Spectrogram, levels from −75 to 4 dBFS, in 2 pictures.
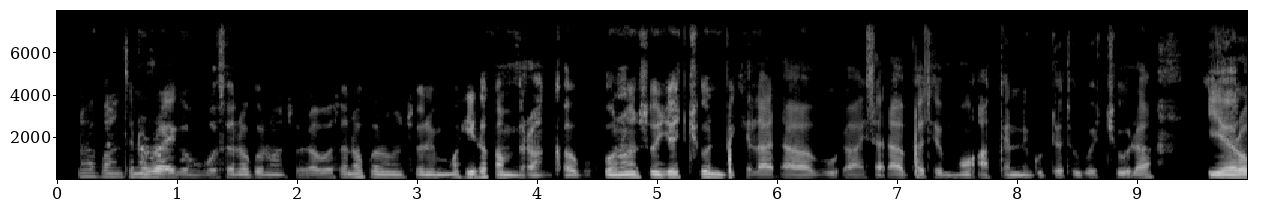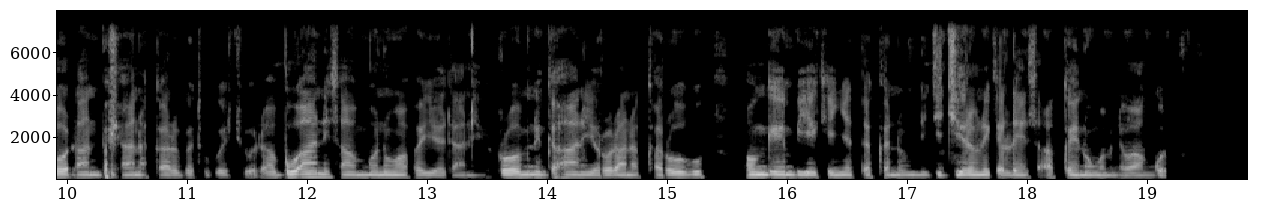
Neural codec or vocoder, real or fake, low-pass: codec, 16 kHz, 16 kbps, FreqCodec, larger model; fake; 7.2 kHz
